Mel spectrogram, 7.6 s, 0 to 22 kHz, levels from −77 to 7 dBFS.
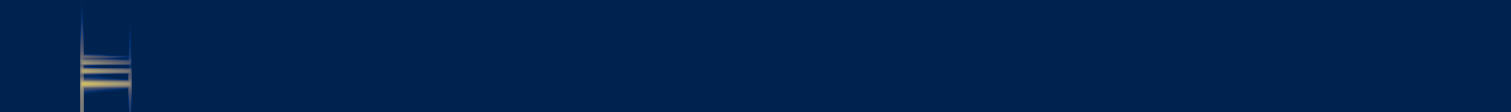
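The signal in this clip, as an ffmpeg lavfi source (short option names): -f lavfi -i "aevalsrc='0.447*pow(10,-3*t/0.77)*sin(2*PI*1020*t)+0.178*pow(10,-3*t/0.61)*sin(2*PI*1625.9*t)+0.0708*pow(10,-3*t/0.527)*sin(2*PI*2178.7*t)+0.0282*pow(10,-3*t/0.508)*sin(2*PI*2341.9*t)+0.0112*pow(10,-3*t/0.473)*sin(2*PI*2706.1*t)':d=0.24:s=44100"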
